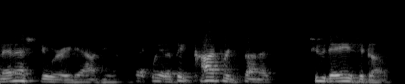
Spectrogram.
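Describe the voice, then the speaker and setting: His voice carries a somewhat breathy quality. This man's pitch is fairly high. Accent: Chicago. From US Midwest, Chicago. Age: 70s. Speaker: marine biologist and educator. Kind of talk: remote talk to school students with Q&A. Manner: casual, hesitant with many fillers.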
